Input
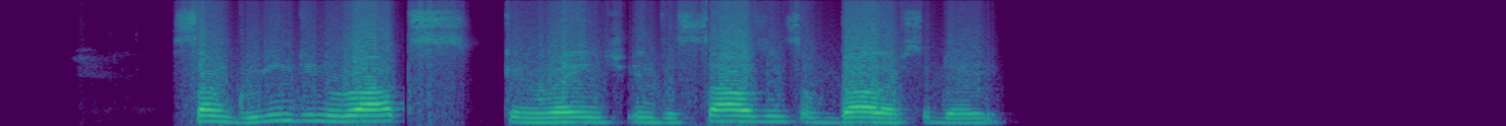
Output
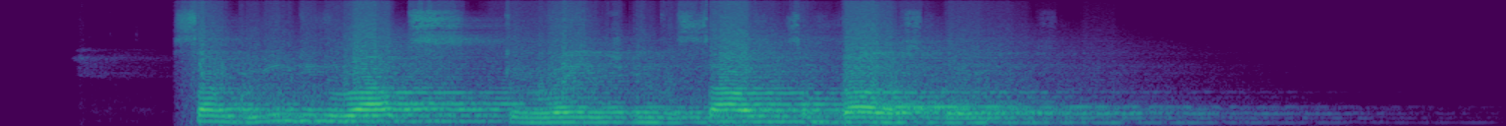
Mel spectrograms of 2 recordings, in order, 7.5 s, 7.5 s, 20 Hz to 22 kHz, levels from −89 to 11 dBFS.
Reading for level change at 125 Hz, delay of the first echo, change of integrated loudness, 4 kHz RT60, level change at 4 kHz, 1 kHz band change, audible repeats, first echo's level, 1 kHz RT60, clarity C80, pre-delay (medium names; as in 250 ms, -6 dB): +1.5 dB, 675 ms, +0.5 dB, 2.3 s, +1.0 dB, +0.5 dB, 1, -18.0 dB, 2.6 s, 4.0 dB, 34 ms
